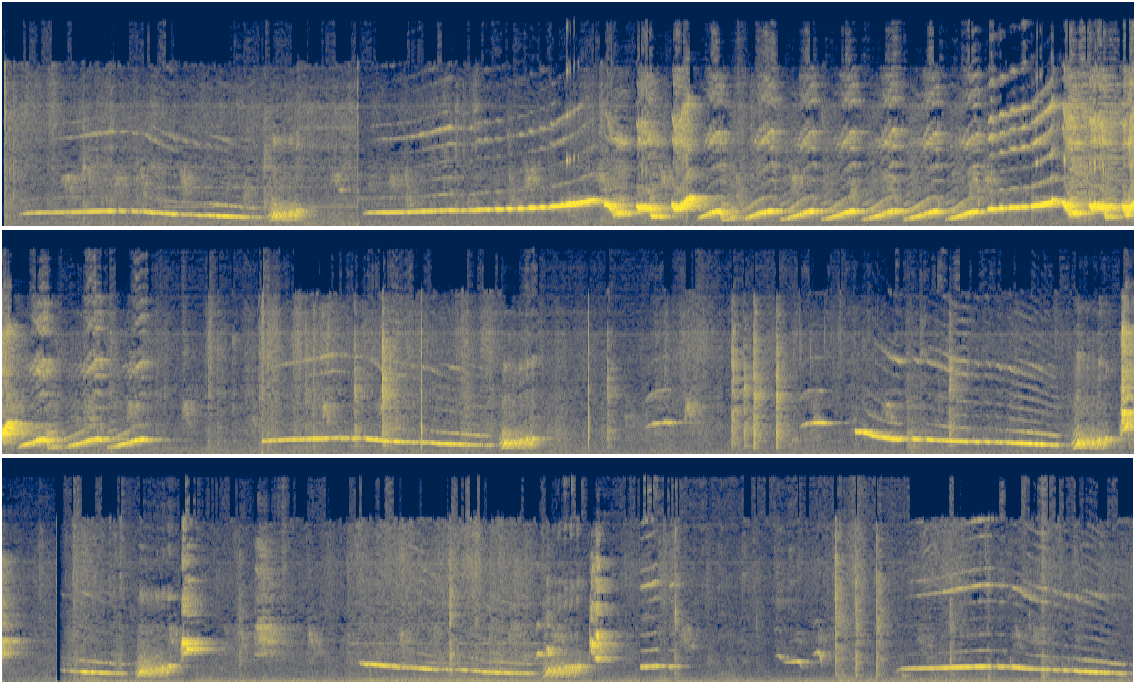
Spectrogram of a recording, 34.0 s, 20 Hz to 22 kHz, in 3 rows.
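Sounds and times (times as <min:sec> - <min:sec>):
bird mimicking a siren: 0:05.7 - 0:12.9, 0:23.2 - 0:24.8, 0:26.2 - 0:29.4, 0:31.6 - 0:33.9
bird clicks and call notes: 0:18.6 - 0:19.4, 0:26.3 - 0:29.7, 0:30.5 - 0:33.8.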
